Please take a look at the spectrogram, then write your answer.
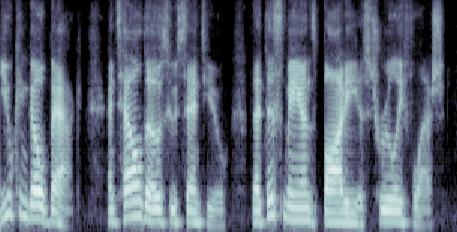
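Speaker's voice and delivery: plain reading voice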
